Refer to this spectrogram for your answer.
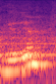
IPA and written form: ˡmɪljən (million)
